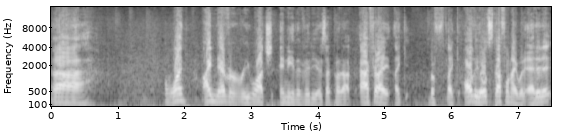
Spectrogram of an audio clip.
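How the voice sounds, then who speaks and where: Amid noticeable background noise, a man with a fairly high pitch and fairly even intonation speaks at a fairly quick pace broken by long, frequent pauses. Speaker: streamer. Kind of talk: casual chat.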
